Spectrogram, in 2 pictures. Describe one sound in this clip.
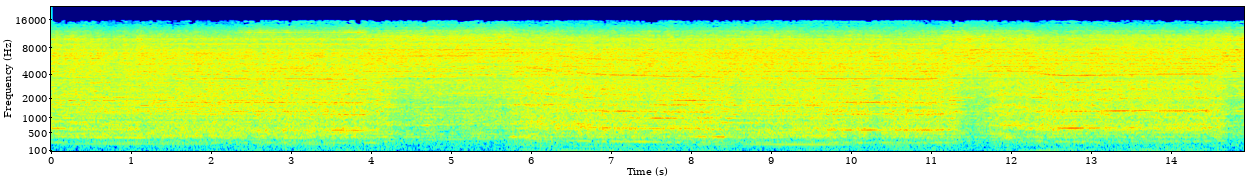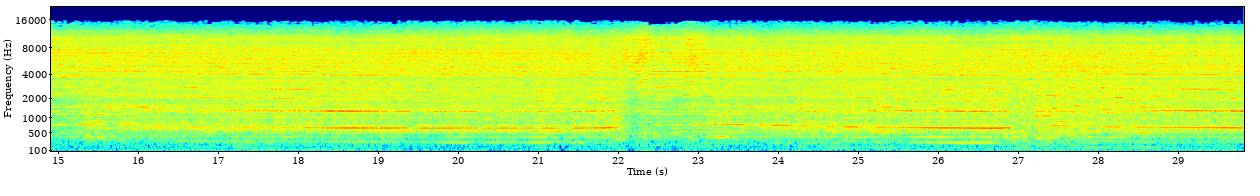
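An abrasive chop saw whines loudly as it cuts through metal.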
